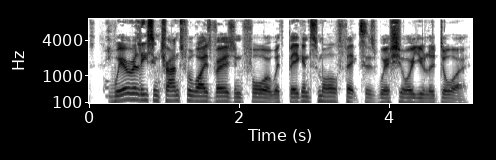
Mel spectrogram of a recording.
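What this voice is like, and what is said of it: Musical Irish accent. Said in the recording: “your musical Irish accent”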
